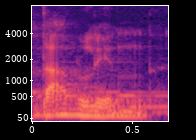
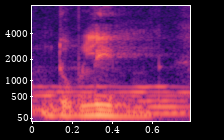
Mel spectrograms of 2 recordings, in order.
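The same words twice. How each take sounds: First: The name is said with an English pronunciation. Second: The name is said with a Spanish pronunciation. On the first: "la pronunciación inglesa" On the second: "de la forma eh, española"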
